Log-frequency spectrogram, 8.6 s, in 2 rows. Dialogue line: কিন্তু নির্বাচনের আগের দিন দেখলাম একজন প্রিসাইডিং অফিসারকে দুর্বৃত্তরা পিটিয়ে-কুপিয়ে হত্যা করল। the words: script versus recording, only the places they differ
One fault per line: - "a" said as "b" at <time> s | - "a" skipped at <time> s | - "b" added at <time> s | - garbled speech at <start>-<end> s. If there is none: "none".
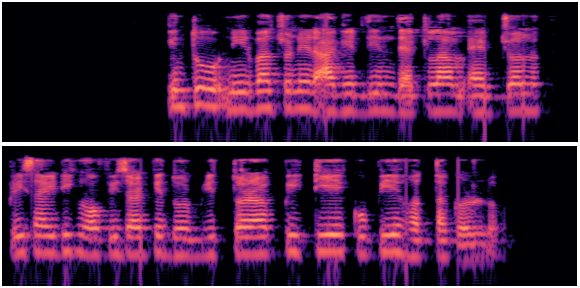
none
